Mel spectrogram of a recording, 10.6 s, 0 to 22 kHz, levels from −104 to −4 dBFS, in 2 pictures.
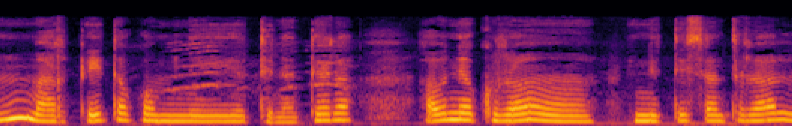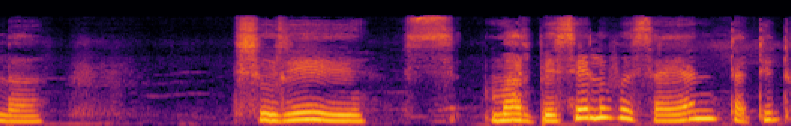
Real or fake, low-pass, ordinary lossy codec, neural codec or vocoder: fake; 19.8 kHz; AAC, 32 kbps; vocoder, 44.1 kHz, 128 mel bands every 256 samples, BigVGAN v2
